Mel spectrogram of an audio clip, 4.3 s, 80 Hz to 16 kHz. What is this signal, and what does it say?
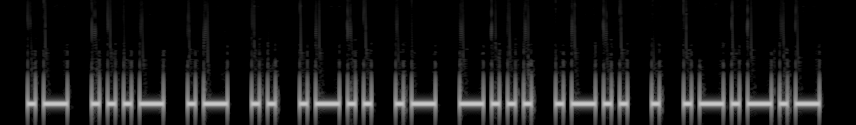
Morse code, heard as a keyed tone, about 30 wpm, 700 Hz. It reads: AVAILABLE.
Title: Sentences from Top 1100 Words 30wpm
